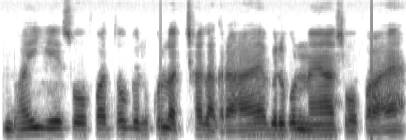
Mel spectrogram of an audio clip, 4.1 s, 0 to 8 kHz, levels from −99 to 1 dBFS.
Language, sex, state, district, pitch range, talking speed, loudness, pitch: Hindi, male, Uttar Pradesh, Jyotiba Phule Nagar, 120-135 Hz, 190 wpm, -23 LUFS, 130 Hz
